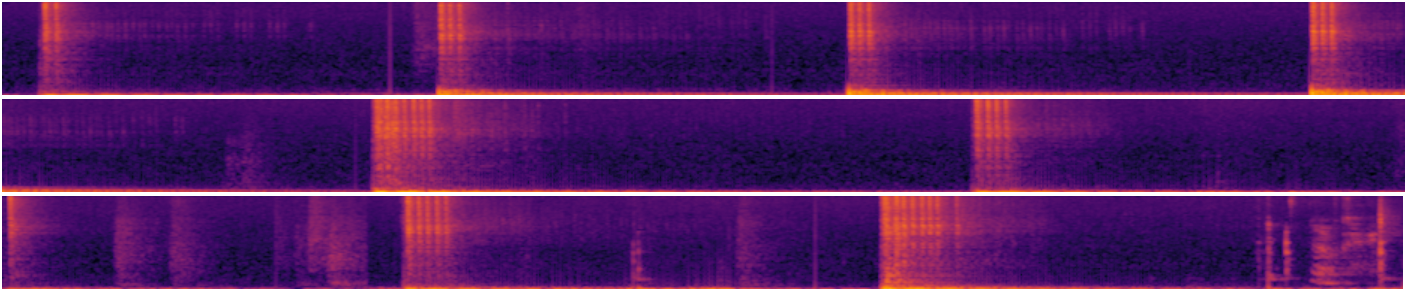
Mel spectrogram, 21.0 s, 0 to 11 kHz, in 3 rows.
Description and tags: Glass Bounce
The reverberation of a pane of flexible glass being hit lightly. Originally used as a magic barrier. Recorded on a Zoom H4N
barrier, glass, bounce, wobble, impact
